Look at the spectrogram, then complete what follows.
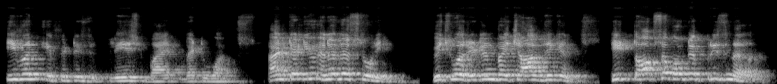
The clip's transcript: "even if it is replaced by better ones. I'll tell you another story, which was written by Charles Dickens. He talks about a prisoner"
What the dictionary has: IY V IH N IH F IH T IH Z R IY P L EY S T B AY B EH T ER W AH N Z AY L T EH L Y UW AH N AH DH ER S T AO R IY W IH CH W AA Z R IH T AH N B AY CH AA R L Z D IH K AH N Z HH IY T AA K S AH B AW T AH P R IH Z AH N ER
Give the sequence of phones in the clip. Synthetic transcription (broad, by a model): IY V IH N IH F IH T IH Z R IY P L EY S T B AY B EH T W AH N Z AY N T EH L Y UW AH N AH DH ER S T AO R IY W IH CH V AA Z R IH T AH N B AY CH AA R L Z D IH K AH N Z HH IY T AA K S AH B AW T AH P R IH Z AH N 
